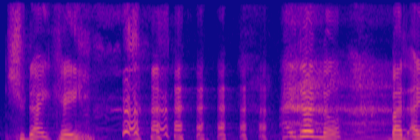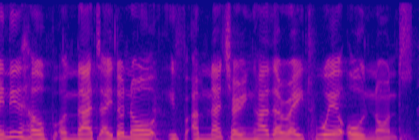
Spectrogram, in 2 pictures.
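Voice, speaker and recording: Woman, medium pitch, audience member with a personal question; casual, hesitant, searching in short phrases. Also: slow.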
